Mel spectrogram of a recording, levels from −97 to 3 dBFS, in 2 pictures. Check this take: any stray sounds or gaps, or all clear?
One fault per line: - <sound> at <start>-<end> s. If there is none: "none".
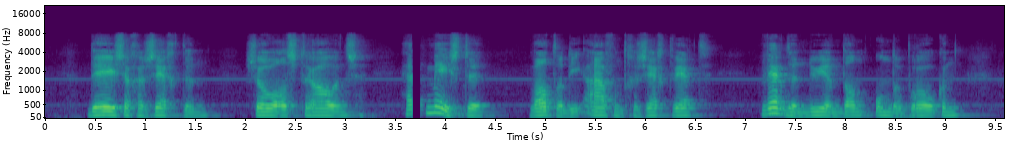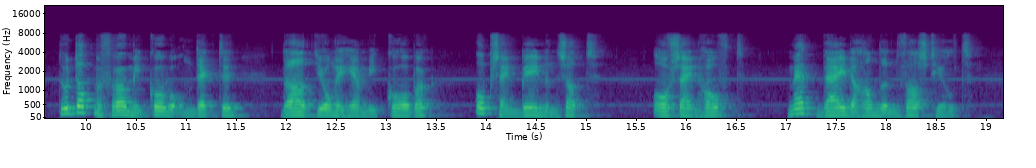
- dropout at 3.7-3.8 s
